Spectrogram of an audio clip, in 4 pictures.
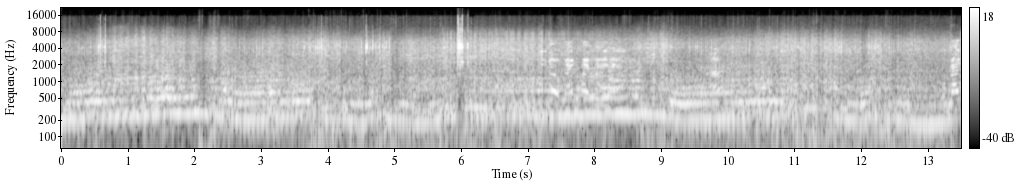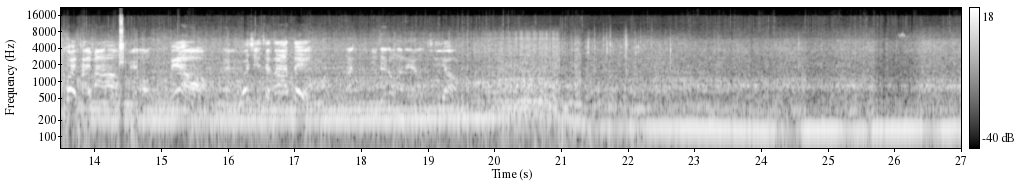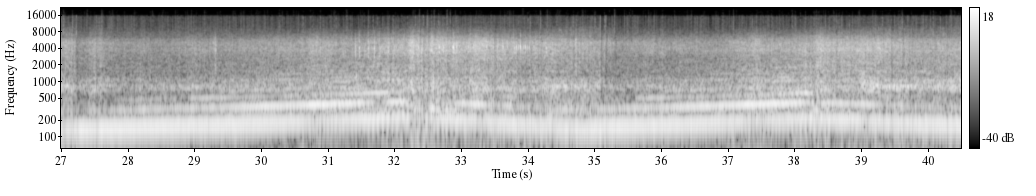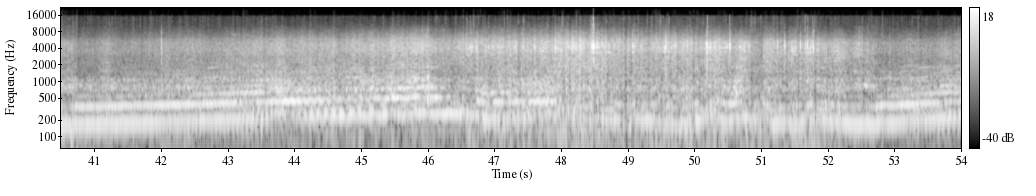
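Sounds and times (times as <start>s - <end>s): car engine revving: 0.0s - 54.0s.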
